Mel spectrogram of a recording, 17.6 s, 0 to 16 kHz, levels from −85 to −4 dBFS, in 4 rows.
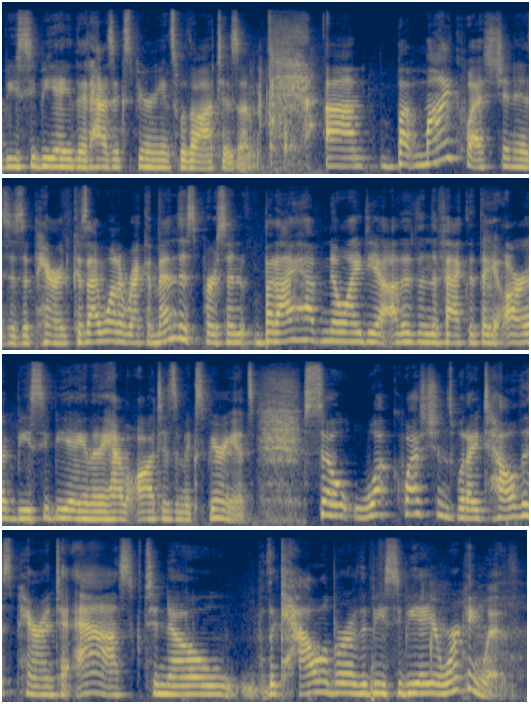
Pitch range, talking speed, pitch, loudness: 170-205 Hz, 205 wpm, 180 Hz, -21 LUFS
